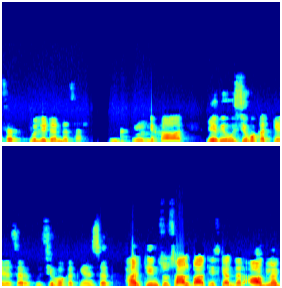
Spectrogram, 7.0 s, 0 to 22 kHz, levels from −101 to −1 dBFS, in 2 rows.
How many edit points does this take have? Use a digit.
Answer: 2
